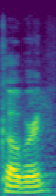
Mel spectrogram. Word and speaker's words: Cockburn: And then obviously you have Ayo Dosunmu and Kofi, spelled Cockburn, pronounced Coburn.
